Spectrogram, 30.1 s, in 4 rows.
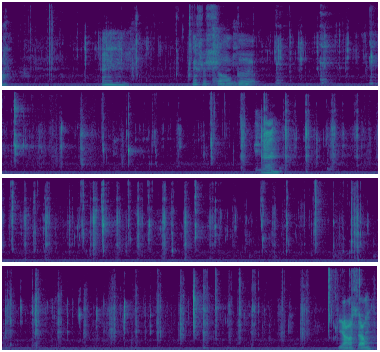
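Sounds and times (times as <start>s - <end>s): person chewing and crunching: 0.2s - 30.0s.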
